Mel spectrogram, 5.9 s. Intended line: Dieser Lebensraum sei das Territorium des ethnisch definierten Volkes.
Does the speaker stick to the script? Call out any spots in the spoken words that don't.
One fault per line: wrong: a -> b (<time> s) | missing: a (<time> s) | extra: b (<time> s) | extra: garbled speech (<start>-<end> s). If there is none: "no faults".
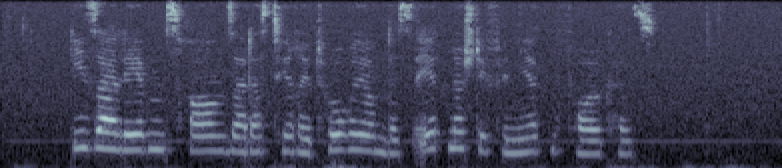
no faults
